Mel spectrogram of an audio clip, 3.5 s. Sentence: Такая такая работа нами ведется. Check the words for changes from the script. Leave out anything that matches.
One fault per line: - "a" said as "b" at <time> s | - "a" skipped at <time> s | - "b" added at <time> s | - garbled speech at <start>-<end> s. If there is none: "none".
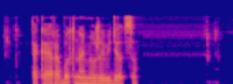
- "такая" skipped at 0.8 s
- "уже" added at 1.3 s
